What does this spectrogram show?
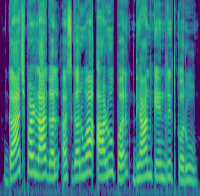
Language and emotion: Maithili, neutral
